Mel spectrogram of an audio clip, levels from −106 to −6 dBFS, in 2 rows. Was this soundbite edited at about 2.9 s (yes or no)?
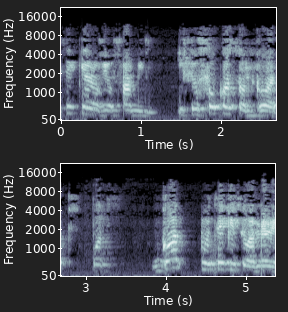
yes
